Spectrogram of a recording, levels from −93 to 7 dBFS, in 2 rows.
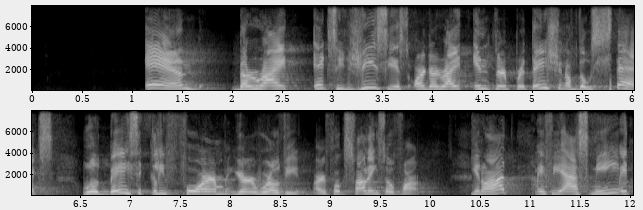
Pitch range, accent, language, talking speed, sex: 215-290 Hz, Filipino, English, 150 wpm, male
